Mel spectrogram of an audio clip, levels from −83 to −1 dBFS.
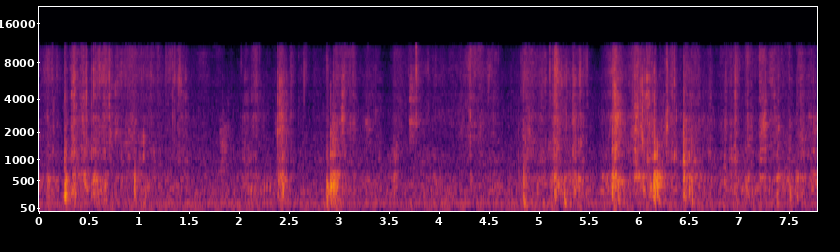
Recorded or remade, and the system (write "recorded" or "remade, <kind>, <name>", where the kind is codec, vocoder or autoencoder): recorded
